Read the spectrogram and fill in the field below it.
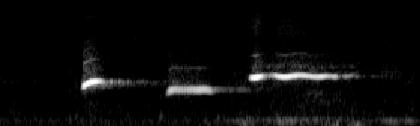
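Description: A preacher whistles a short, cheerful tune during a Sunday church sermon: three clear whistled phrases in a row, close and moderately loud, with no talking over them.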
